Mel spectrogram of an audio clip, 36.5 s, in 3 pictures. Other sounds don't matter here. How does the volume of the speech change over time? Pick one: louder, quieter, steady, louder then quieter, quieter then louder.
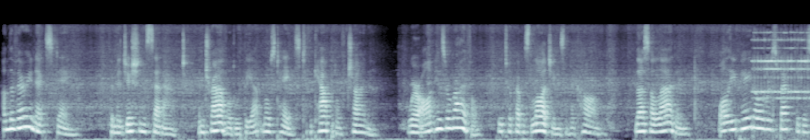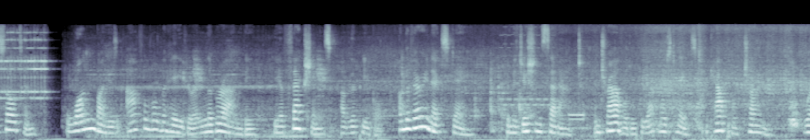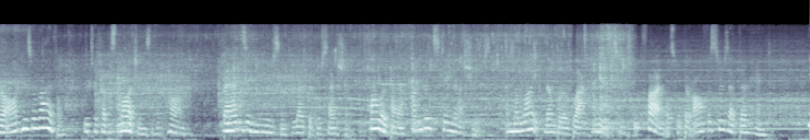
steady.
